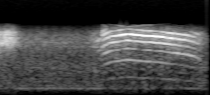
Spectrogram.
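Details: Indoor eight-week-old male Maine Coon kitten asking for food with a long, clear, gently falling meow lasting under a second, preceded by a brief soft sound and backed by a low hum.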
